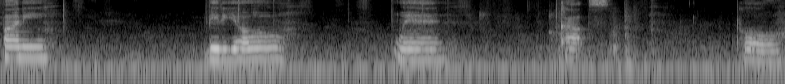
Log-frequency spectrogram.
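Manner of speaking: very soft, muttering each word while typing; murmured to herself. Real, not acted. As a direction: mumble the search words under your breath.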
